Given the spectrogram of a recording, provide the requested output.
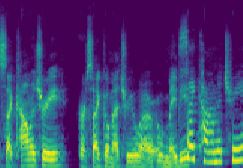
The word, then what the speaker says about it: psychometry: Yes, that's how you say it, Taylor. Psychometry.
